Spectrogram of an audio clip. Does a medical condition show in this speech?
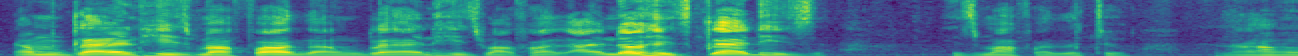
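Yes: traumatic brain injury.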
